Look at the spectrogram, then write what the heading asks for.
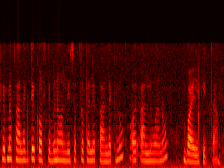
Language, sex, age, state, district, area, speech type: Punjabi, female, 30-45, Punjab, Shaheed Bhagat Singh Nagar, urban, spontaneous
